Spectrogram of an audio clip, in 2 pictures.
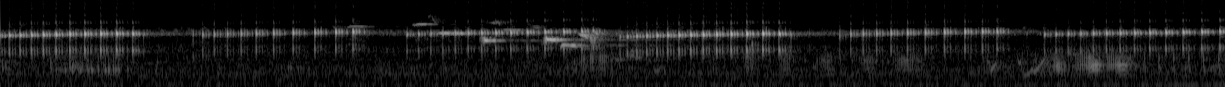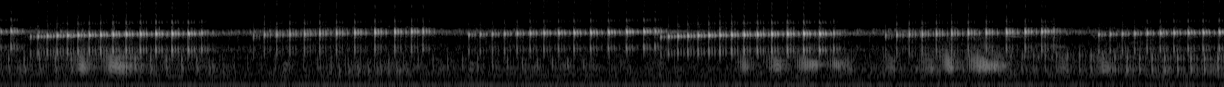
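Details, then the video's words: Spring frog chorus from small ponds in Nebraska's Sandhills at dusk, with steady runs of high pulsed trills, each about a second long, repeating almost without pause, several frogs overlapping. "RELAXING SOUNDS OF FROGS"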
